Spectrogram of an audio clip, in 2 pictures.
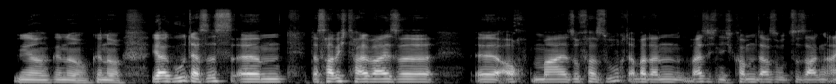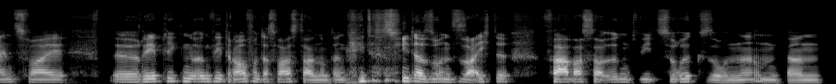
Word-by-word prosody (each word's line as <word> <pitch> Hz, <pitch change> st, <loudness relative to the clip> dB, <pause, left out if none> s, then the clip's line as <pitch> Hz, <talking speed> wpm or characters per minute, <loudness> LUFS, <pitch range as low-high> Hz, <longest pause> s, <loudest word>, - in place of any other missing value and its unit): Ja, 110 Hz, -2 st, +1 dB
genau. 105 Hz, -3 st, -2 dB
Genau. 100 Hz, -1 st, -1 dB, 0.3 s
Ja 135 Hz, +1 st, +10 dB
gut, 150 Hz, +5 st, -1 dB
das 125 Hz, -, +6 dB
ist, 150 Hz, 0 st, -3 dB
ähm, 125 Hz, 0 st, +5 dB, 0.2 s
das 120 Hz, -, -4 dB
habe 135 Hz, +1 st, +7 dB
ich 145 Hz, -, -2 dB
teilweise, 125 Hz, -2 st, +4 dB, 0.4 s
äh, 120 Hz, 0 st, +3 dB
auch -, -, +1 dB
mal 115 Hz, +1 st, +1 dB
so 125 Hz, +2 st, -7 dB
versucht. 130 Hz, -, -6 dB
Aber 125 Hz, -, +2 dB
dann 115 Hz, -1 st, -4 dB
weiß 130 Hz, 0 st, 0 dB
ich 120 Hz, -2 st, -15 dB
nicht, 105 Hz, -2 st, -11 dB
kommen 120 Hz, -1 st, -4 dB
da 115 Hz, 0 st, 0 dB
sozusagen 110 Hz, 0 st, -4 dB
1, 115 Hz, +1 st, -5 dB
2, 110 Hz, -2 st, -3 dB, 0.4 s
äh, -, -, -7 dB
Repliken 135 Hz, +4 st, -1 dB
irgendwie 135 Hz, 0 st, -1 dB
darauf. 120 Hz, +3 st, -1 dB
Und 135 Hz, -, -6 dB
das 120 Hz, 0 st, -5 dB
war's 125 Hz, +1 st, -1 dB
dann. 105 Hz, -3 st, 0 dB
Und 100 Hz, -, -8 dB
dann 105 Hz, 0 st, -7 dB
geht 145 Hz, +9 st, -3 dB
das 185 Hz, -1 st, -6 dB
wieder 140 Hz, -3 st, +4 dB
so 125 Hz, +1 st, -6 dB
ins 120 Hz, +1 st, -6 dB
seichte 120 Hz, -, -1 dB, 0.3 s
Fahrwasser 120 Hz, +1 st, +4 dB
irgendwie 125 Hz, -, -8 dB
zurück, 135 Hz, -, -6 dB
so, 100 Hz, -1 st, -5 dB
ne? 105 Hz, +3 st, -5 dB
Und 105 Hz, -1 st, -7 dB
dann, 100 Hz, +1 st, -3 dB
120 Hz, 180 wpm, -21 LUFS, 110-130 Hz, 0.4 s, Ja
